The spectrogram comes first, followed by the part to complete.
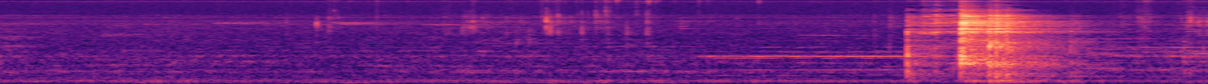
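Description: Boiling water poured in a short splash into a bowl of tapioca flour and minced chicken about five seconds in, the loudest sound here. Before it, only a few faint clinks of the spoon and bowl.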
